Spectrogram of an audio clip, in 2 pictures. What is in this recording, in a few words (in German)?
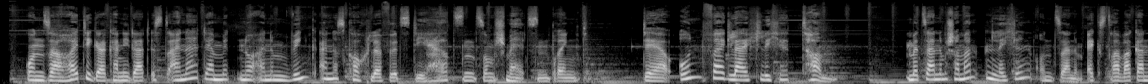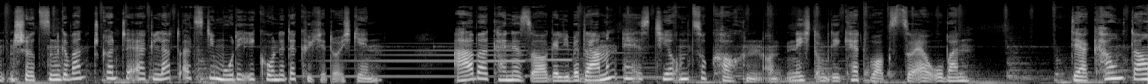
Kochsendung Offvoice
